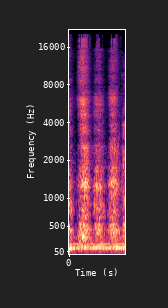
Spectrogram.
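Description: Two quick, forceful sniffs in a row, an imitation of a simple vocal tic of Tourette syndrome.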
